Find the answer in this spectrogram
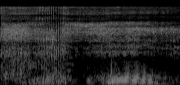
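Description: A person's loud, raspy, hissing growl, starting suddenly and held, rougher and more throaty in its second half.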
